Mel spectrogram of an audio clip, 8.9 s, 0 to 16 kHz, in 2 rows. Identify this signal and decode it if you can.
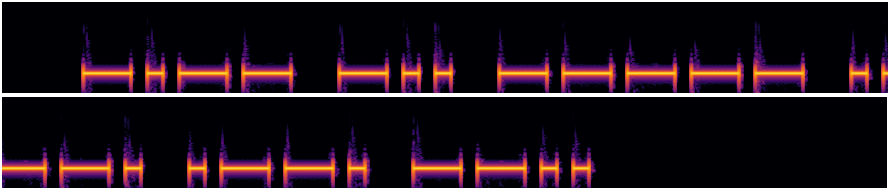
Morse code, heard as a keyed tone, about 15 wpm, 700 Hz. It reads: YD0PPZ
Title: DXCC-100 Call Signs - 6 Characters - Repeated 3x - 15wpm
